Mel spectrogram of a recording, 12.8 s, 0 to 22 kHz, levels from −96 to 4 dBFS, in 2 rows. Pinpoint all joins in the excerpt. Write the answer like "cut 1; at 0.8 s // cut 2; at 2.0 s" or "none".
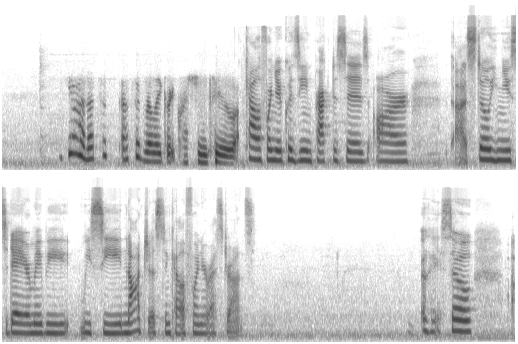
cut 1; at 3.0 s // cut 2; at 11.6 s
